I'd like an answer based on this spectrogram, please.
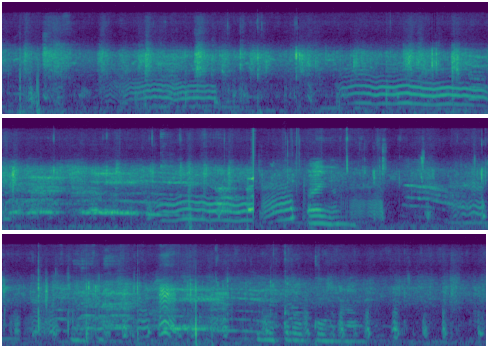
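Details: Litter of nine newborn puppies whining: wavering, high cries rising and falling in pitch, several drawn-out in a row over the first seconds, then shorter squeaks, with people talking nearby throughout.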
